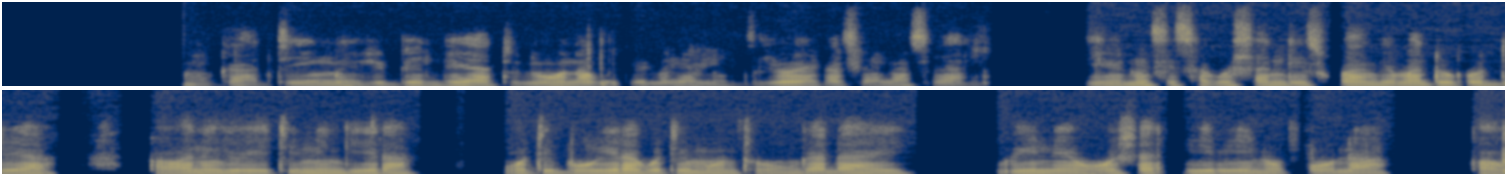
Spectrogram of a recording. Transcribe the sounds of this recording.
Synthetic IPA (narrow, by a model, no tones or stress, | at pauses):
mukatimwe̞ʐibʱe̞ɮe̞jatino̞ːnakutimune̞mid͡zijo̞jakasijanasijana | ḭjoino̞sisakuʃandiswaŋɡe̞madʱo̞ko̞dʱe̞ja | pa̰ʋane̞ŋɡeʋeitiniŋɡiɾa | wʔo̰tibʱuwiɾak̬utimuntʰṵːŋɡaɗai | ṵine̞ɦo̞ʃaiɾiːno̞pona | pa̰u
